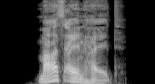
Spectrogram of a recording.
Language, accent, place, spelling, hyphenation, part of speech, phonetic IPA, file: German, Germany, Berlin, Maßeinheit, Maß‧ein‧heit, noun, [ˈmaːsʔaɪ̯nˌhaɪ̯t], De-Maßeinheit.ogg
- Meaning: unit of measure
